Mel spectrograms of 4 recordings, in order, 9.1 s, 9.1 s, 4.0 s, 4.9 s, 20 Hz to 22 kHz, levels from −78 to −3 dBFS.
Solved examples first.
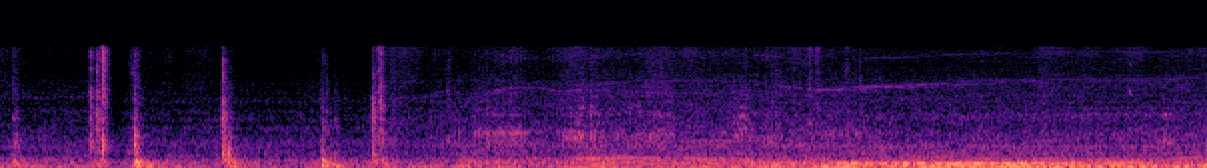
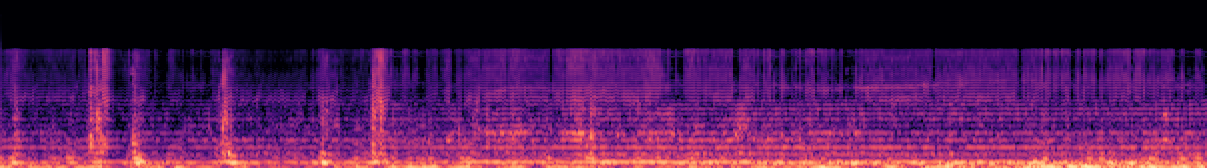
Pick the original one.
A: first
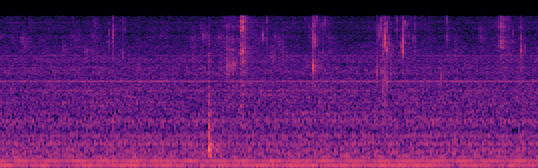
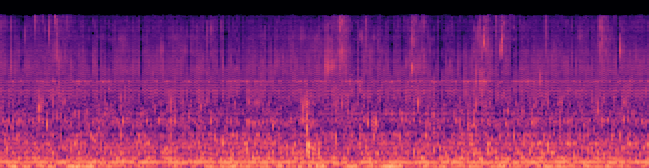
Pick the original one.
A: first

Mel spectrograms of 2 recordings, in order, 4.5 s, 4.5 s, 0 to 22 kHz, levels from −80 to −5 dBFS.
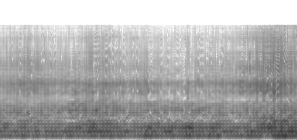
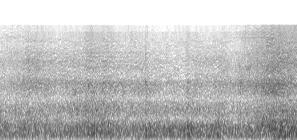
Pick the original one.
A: second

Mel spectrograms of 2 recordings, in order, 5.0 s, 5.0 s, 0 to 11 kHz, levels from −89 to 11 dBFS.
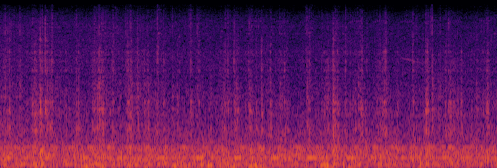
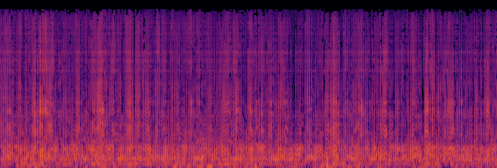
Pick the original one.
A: first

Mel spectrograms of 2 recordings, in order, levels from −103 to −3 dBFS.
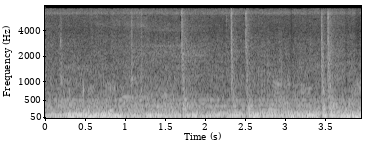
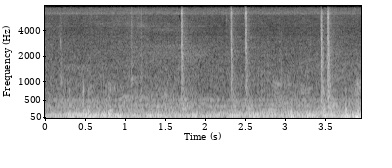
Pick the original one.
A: first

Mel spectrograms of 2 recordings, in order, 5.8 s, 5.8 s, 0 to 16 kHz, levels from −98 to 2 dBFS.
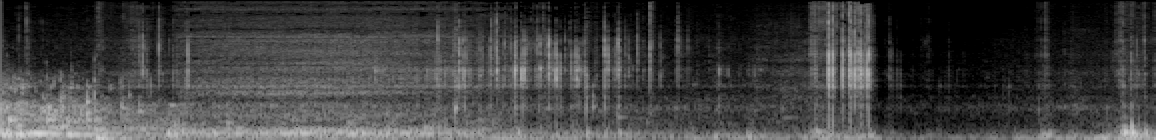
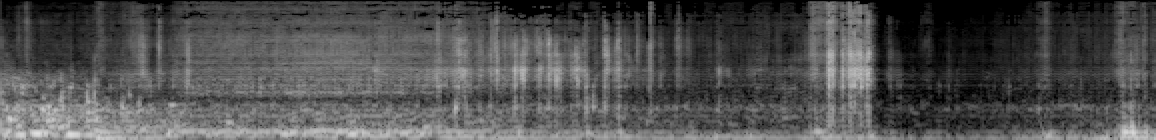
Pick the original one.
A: first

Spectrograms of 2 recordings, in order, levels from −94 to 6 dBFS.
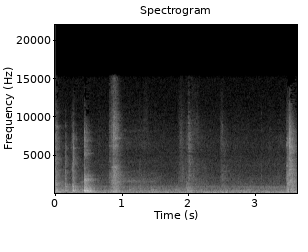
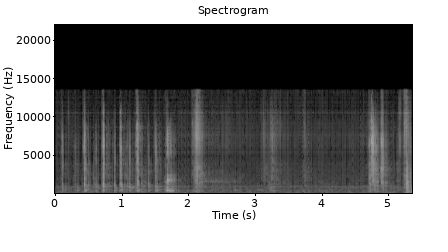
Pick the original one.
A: first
